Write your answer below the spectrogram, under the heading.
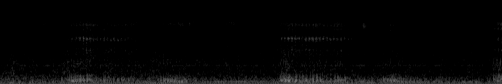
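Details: Thunder, a very relaxed cat, purring in low rumbling waves, each breath bringing a louder burst with a soft hiss, about two cycles across five seconds.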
